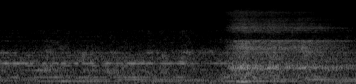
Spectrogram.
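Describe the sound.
Soft, airy breathing during a seated yoga twist, Matsyendrasana; the breath stays quiet at first, then a fuller exhale swells and hisses in the second half.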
